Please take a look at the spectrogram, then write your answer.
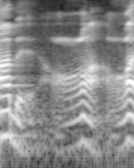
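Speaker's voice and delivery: আবে with a squeezed throaty first vowel; pressed ayn. Shown as a demonstration. Teacher showing how ayn sounds, pressed throat. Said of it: "আইনটা আমরা কিন্তু একটু চাপ দিব".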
